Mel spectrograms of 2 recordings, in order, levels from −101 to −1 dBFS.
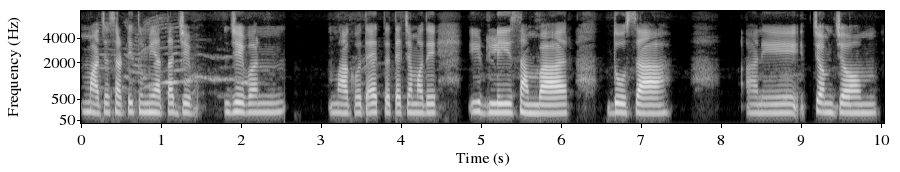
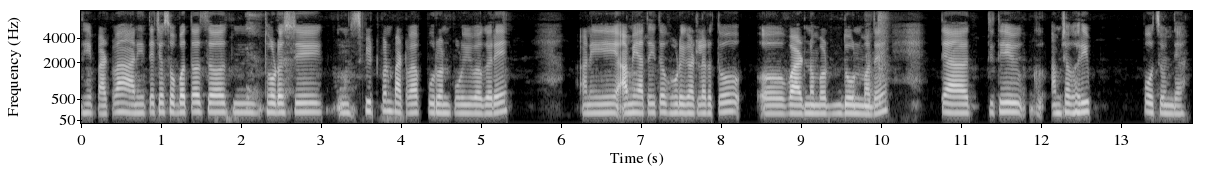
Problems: none marked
